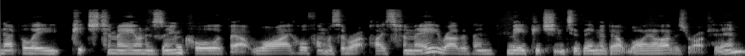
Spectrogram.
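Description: With an Australian accent, the voice moves at a moderate pace in a dry, close sound with no echo. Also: woman. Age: 40s. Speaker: football coach. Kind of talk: interview.

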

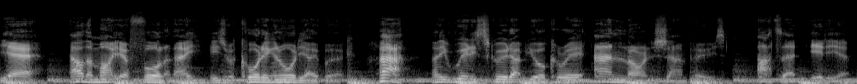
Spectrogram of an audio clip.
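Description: Loud background noise behind a man's very deep, low pitch at a moderate pace. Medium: comedy sketch. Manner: menacing, sneering, bossy.

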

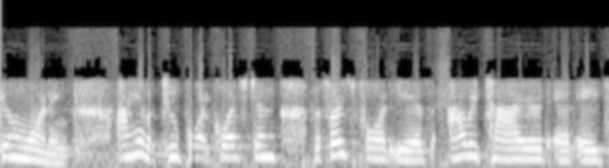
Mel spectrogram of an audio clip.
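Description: A woman talks at a very slow pace with lively intonation over noticeable background noise. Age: 60s. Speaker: caller. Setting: phone call.

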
